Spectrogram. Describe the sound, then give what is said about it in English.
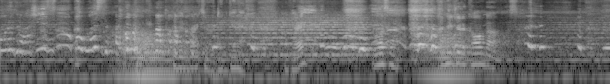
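A woman's panicked breathing: rapid, ragged gasps mixed with strained whimpering sounds, continuing unevenly throughout with short sharp intakes of air. “Slow down your breathing.”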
